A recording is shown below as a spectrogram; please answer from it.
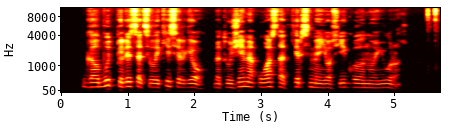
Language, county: Lithuanian, Kaunas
